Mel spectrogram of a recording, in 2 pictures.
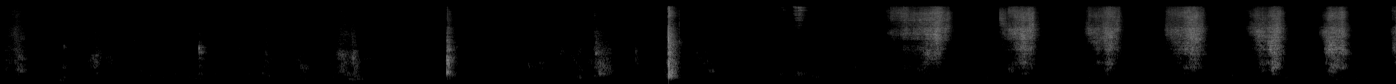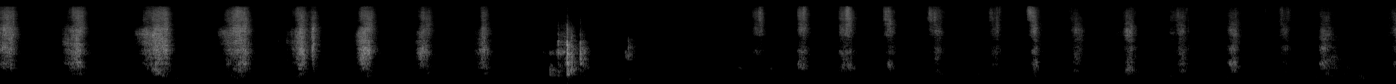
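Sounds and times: brush strokes on scalp: 22.0s - 27.9s.

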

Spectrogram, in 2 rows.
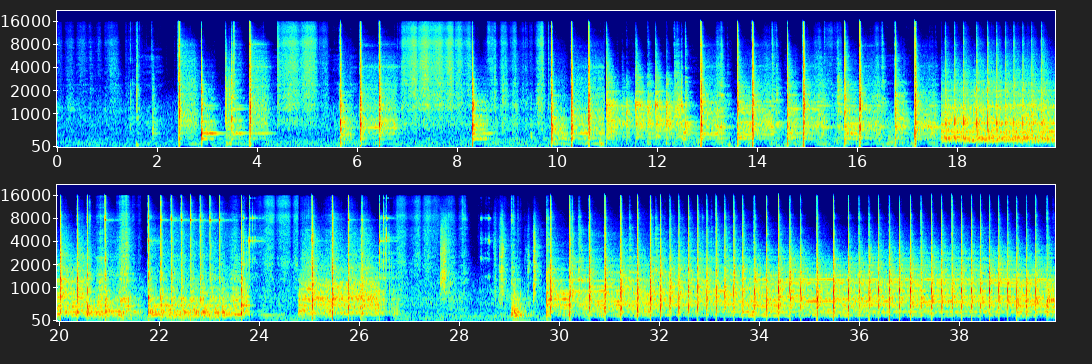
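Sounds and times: hammer striking sheet metal: 2.4s - 4.4s, 5.6s - 6.9s, 9.8s - 26.8s, 29.7s - 39.9s.

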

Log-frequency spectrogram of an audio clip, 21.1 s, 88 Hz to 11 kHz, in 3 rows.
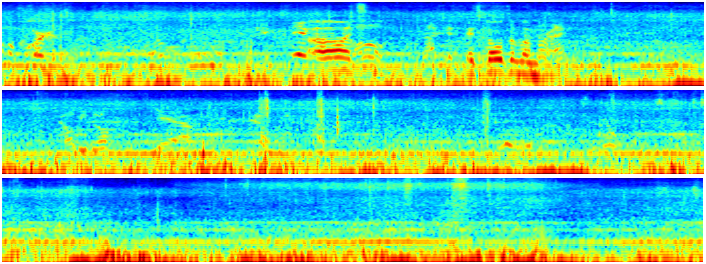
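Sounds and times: boat motor running: 0.0s - 21.0s
sharp knocks on boat: 9.5s - 10.9s.

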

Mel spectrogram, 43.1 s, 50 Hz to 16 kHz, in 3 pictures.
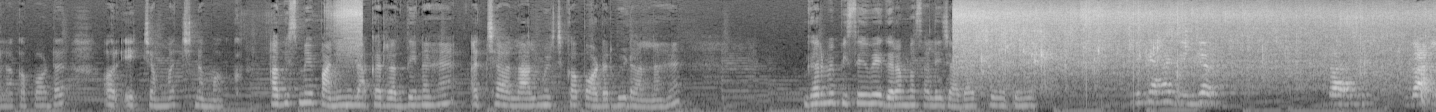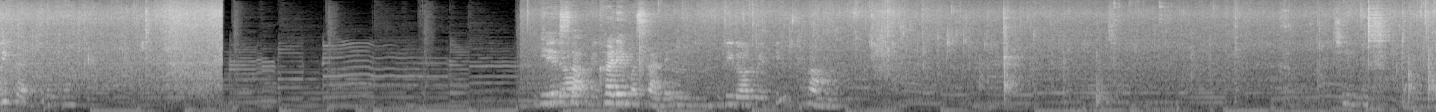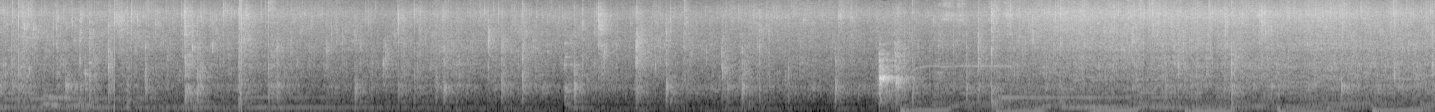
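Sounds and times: oil sizzling with spices: 0.6s - 8.5s, 9.2s - 16.6s, 19.6s - 43.0s.

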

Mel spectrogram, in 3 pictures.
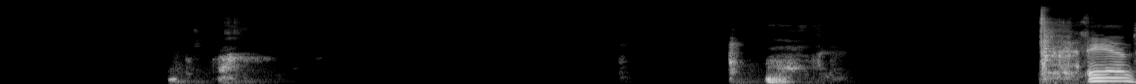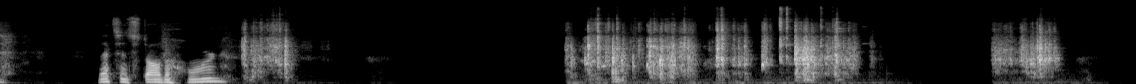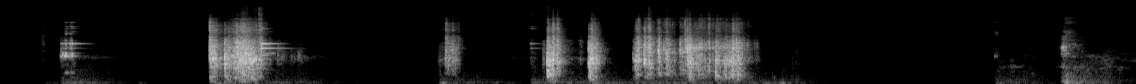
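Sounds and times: metal parts and tools clinking: 17.0s - 20.2s.

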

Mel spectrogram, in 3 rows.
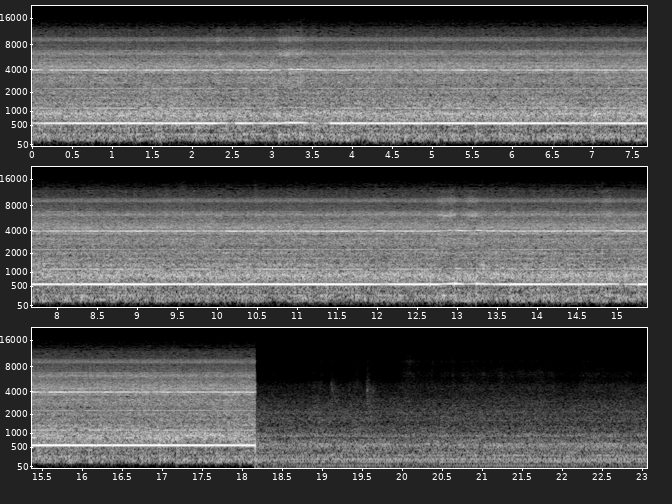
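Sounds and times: vacuum cleaner running: 0.0s - 18.2s.

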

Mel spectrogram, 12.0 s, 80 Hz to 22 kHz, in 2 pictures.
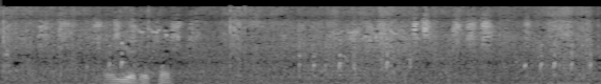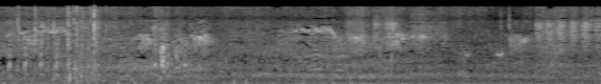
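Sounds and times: pigeon wings flapping: 5.5s - 7.5s.

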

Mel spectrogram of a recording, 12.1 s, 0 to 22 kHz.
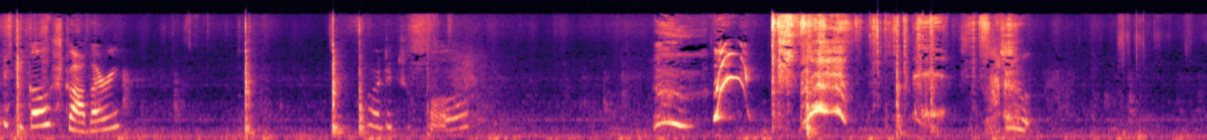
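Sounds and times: child squealing and shrieking: 7.2s - 7.6s.

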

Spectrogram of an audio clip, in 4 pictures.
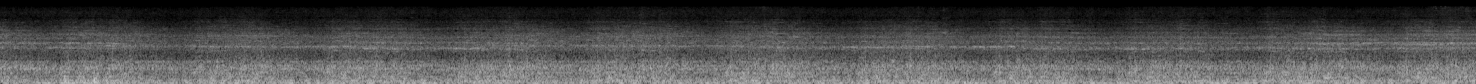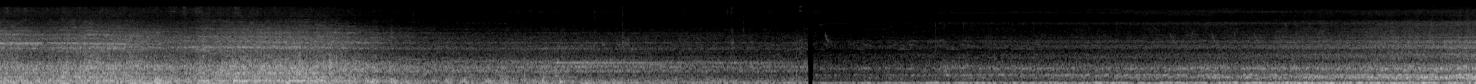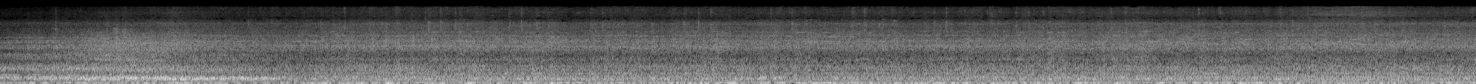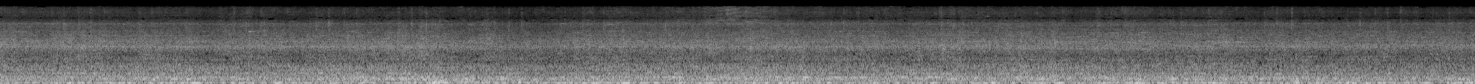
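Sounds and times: freight train rumbling past: 0.0s - 59.0s
receding train: 0.0s - 59.0s
wheels clacking on rails: 28.2s - 59.0s.

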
